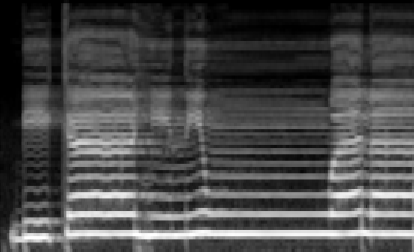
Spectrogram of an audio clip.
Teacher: Bikahin berikutnya ada hukum idgham bighunah karena ada tanwin kasrah menghadapi huruf wau. Cara bacanya tanwin dileburkan ke wau disertai dengung.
